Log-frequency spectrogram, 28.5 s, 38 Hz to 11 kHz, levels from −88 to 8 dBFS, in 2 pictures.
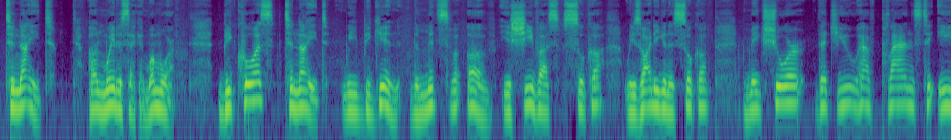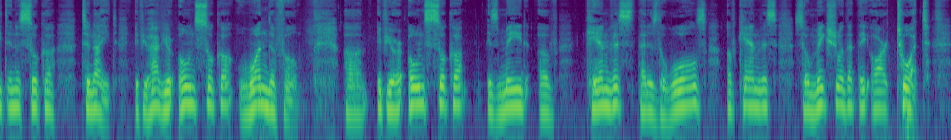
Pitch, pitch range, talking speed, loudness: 140 Hz, 125-155 Hz, 130 wpm, -18 LUFS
